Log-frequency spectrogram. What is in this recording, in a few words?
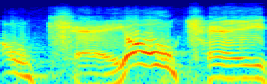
okay okay cartoon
